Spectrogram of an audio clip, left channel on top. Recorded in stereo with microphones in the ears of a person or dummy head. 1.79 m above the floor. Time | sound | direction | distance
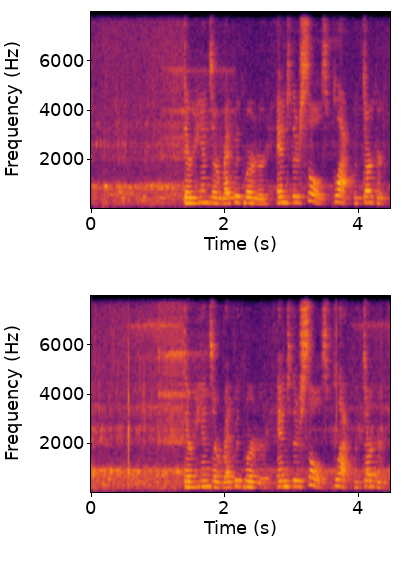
1.4 | a woman speaking | 50° left (ahead or behind) | 1.1 m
